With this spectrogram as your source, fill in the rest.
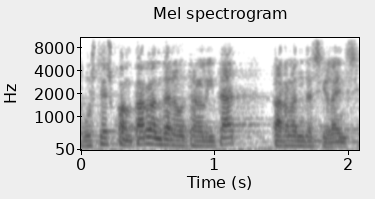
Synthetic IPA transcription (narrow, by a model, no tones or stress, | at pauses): βust̪ɛskwampaɾlənd̪ənəwt̪ɾəlit̪at̪ | paɾlənd̪əsilɛnsi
